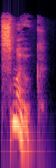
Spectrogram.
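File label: "smoke", British English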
